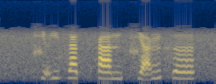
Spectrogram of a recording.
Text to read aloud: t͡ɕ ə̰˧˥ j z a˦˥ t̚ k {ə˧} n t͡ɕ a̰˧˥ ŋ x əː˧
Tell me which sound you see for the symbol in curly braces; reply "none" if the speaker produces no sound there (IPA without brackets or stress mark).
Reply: a˧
